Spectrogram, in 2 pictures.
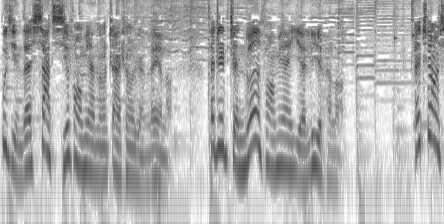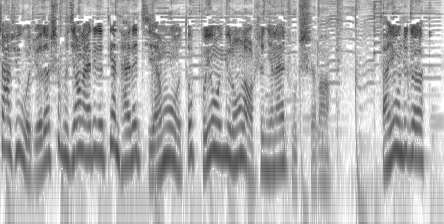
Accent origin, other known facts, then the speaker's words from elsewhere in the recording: Beijing, China; 我们中国人呢就都很勤奋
